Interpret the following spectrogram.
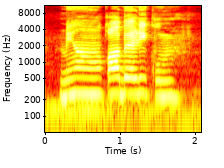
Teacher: bunyi nun disamarkan tapi tetap ada dengung sekitar dua harakat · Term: ikhfa hakiki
